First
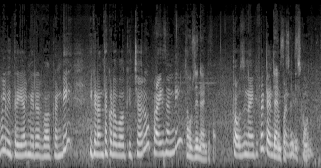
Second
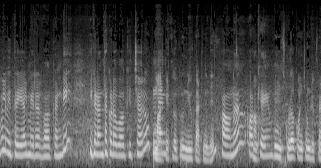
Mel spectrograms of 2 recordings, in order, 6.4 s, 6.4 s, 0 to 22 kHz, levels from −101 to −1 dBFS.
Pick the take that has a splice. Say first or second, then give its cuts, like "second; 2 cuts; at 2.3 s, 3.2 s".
second; 1 cut; at 3.1 s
